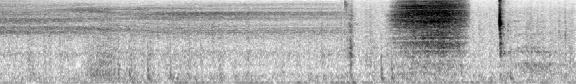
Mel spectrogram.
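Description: A quiet drag on a vape pen, then a short, loud hissing exhale of vapour about three seconds in, with a couple of small clicks around it.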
